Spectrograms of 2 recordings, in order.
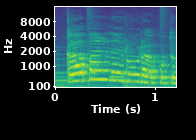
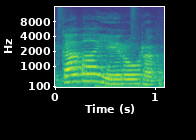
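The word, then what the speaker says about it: Caballero: 까발레로라고도 많이 발음하실 것 같아요. 근데 까바예로라고 발음하는 거고요.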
